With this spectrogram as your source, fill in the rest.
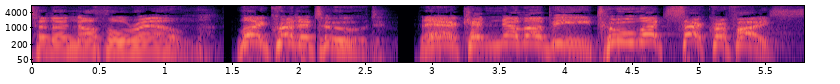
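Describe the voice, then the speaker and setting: Using a put-on character voice, a man speaks high, raised and projected at a fairly slow pace. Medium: dub. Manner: intense, solemn.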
